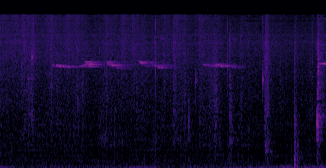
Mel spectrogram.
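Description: Near silence: room tone with a low hum, a few faint ticks, and a faint, thin high whine that comes and goes.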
